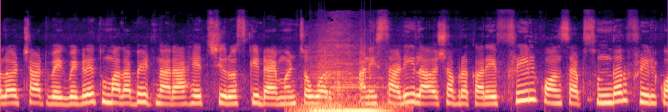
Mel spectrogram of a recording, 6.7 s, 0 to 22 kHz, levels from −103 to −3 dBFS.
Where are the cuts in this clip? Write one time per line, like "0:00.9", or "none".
0:03.5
